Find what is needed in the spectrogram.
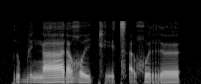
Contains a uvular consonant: yes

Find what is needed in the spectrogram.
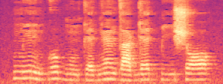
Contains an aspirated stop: no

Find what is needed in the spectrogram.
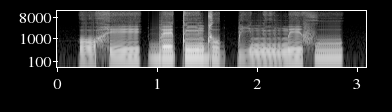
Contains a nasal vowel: yes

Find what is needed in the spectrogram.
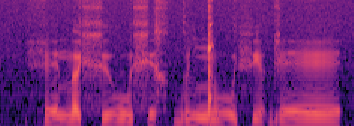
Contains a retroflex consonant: no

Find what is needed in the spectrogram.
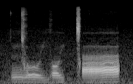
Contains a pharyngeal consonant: no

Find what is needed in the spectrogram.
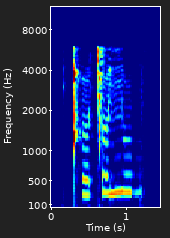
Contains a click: yes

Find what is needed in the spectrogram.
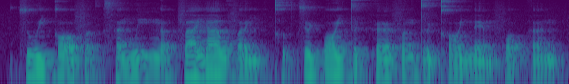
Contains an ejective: no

